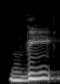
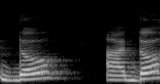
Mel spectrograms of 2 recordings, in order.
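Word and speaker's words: the: जैसे दी आईसाइट, यहाँ पे हम वावल साउंड लेके जा रहे हैं. इसके पहले अगर टी एच ई ये है तो इसको दी प्रोनाउंस करेंगे, दी आई साइट. अगर द हम कब करेंगे?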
